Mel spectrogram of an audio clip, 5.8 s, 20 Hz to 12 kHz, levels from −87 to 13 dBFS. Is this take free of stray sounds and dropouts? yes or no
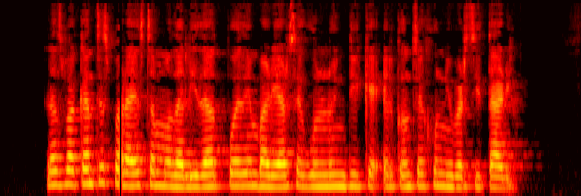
no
